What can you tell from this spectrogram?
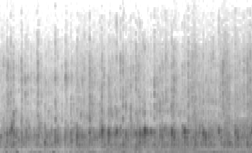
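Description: An audience applauds together, a steady wash of many hands clapping at a moderate level that holds evenly for a couple of seconds with no voices over it.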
